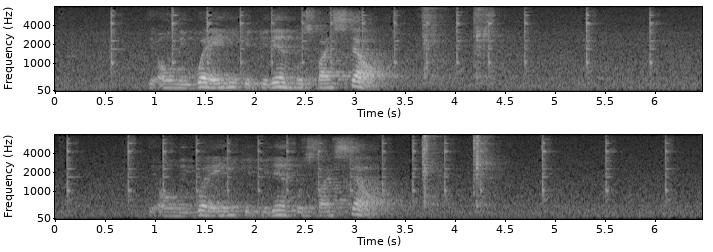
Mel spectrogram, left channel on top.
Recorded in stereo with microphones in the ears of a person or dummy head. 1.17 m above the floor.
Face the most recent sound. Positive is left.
turn(degrees=-45)  # may be behind; listen again after turning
